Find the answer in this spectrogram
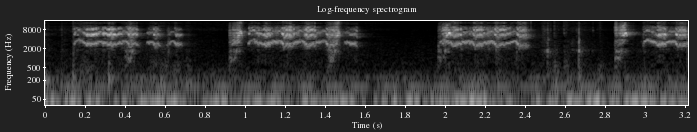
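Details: White lovebird, cockatiel and budgerigar chicks kept as pets in Japan make short, trilling, raspy chatters, about four bursts in three seconds, each with a wavering buzzy quality.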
